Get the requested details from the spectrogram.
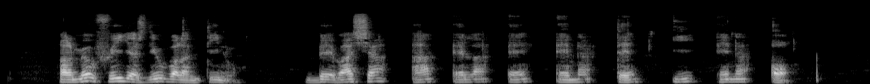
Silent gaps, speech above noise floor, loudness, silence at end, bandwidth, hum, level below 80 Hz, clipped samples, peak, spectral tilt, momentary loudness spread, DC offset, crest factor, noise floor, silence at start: none; 45 dB; -23 LUFS; 0.8 s; 11.5 kHz; none; -58 dBFS; under 0.1%; -4 dBFS; -5.5 dB/octave; 13 LU; under 0.1%; 20 dB; -67 dBFS; 0.6 s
